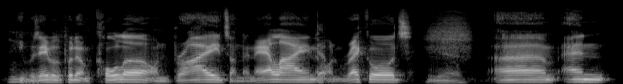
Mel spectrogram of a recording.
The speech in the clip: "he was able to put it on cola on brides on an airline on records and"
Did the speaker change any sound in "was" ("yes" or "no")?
no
